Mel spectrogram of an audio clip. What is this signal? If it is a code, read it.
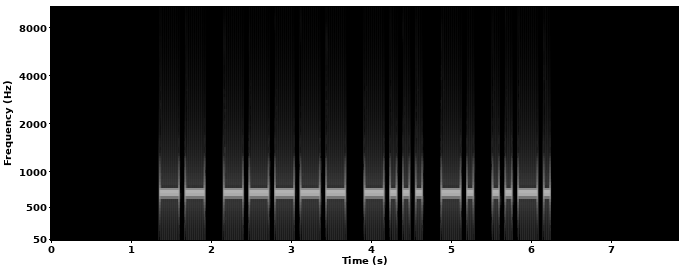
Morse code, heard as a keyed tone, about 15 wpm, 700 Hz. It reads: M0BNF
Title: DXCC-100 Call Signs - 5 Characters - Repeated 2x - 15wpm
